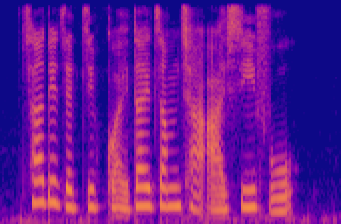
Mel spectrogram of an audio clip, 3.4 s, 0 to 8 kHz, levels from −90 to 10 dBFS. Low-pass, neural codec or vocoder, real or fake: 7.2 kHz; codec, 16 kHz, 8 kbps, FunCodec, trained on Chinese and English, 25 frames a second; fake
